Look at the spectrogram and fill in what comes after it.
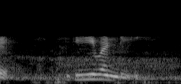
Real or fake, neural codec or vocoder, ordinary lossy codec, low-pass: real; none; none; 3.6 kHz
